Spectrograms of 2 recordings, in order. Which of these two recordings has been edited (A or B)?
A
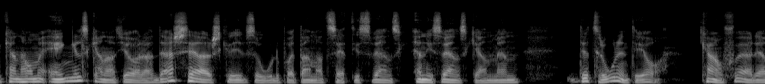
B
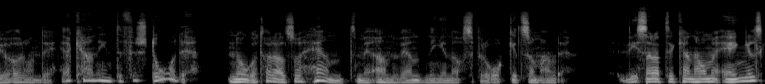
B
